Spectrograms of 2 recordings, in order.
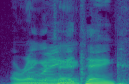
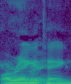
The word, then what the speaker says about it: orangutan: Orangutan. Orangutan, Danny. That's pronounced That's orangutan. That's not how you spell it. Right? There's no G at the end. O-R-A-G-U-T-A-N. Yep, orangutan.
